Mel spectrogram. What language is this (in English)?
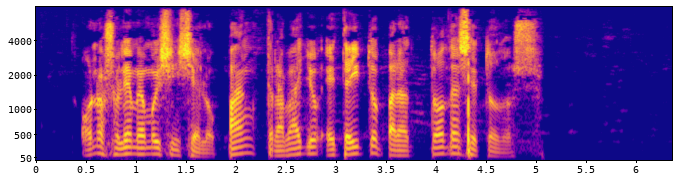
Galician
